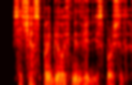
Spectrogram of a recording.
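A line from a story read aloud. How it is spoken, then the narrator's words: Whisper. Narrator (Russian): шепнула Ирина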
